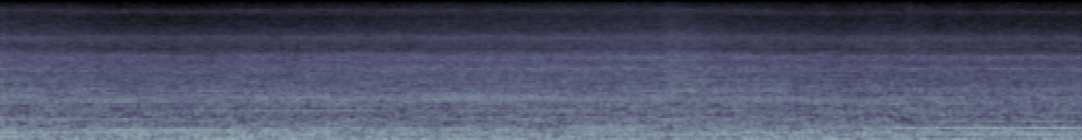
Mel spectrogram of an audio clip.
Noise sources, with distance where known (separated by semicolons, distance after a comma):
large-sounding engine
